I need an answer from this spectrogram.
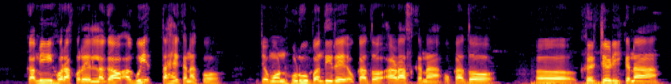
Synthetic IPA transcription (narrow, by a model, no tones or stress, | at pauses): kəmiɦɔɾakɔɾɛlaɡawaɡujəʔt̪aɦɛ̃kanakɔ | d͡ʒəmɔnɦuɽubənd̪iɾɛɔ̰kad̪ɔʔaɽaskanaʔɔkad̪ɔ | kʰəɾt͡ʃəɽikana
